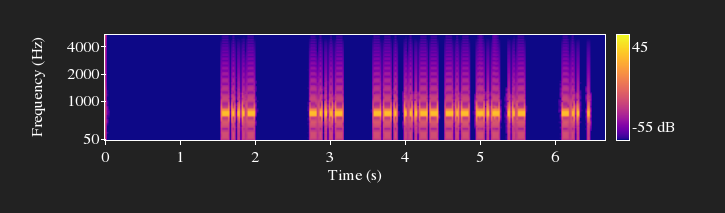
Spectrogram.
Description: Morse code, heard as a keyed tone, about 37 wpm, 700 Hz. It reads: <BT> <BT> G3KKU DE
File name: UK MASTER QSOs TRAINING / 35WPM / UK MASTER QSOs 0030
